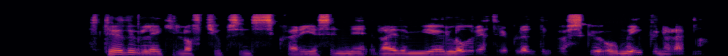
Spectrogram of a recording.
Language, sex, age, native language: Icelandic, male, 17, Icelandic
